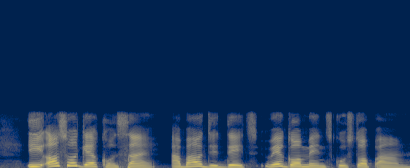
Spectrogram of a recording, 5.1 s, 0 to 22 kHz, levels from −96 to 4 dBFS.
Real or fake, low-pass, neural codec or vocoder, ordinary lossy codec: real; 7.2 kHz; none; none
